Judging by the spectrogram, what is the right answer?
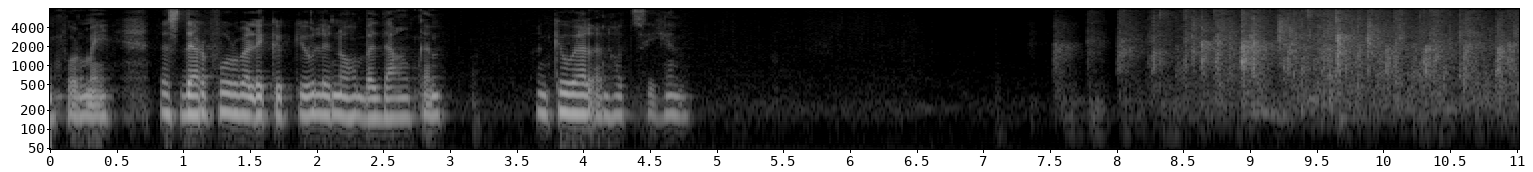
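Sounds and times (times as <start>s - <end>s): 
speech: 0.0s - 3.0s, 3.6s - 4.9s
audience applause: 7.5s - 11.0s.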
